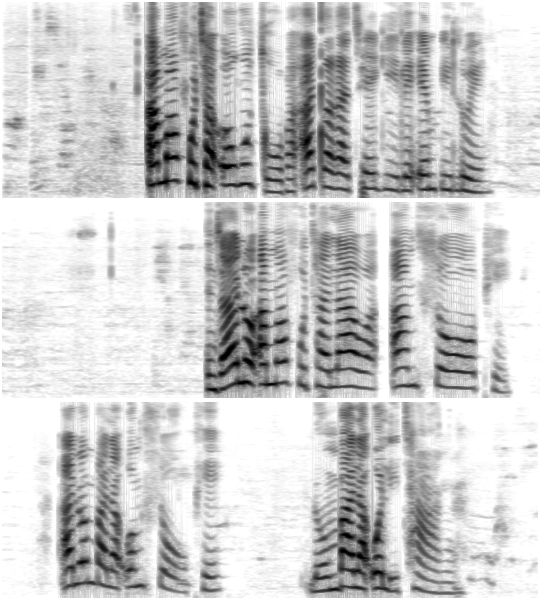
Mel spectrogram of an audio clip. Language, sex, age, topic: North Ndebele, female, 36-49, health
